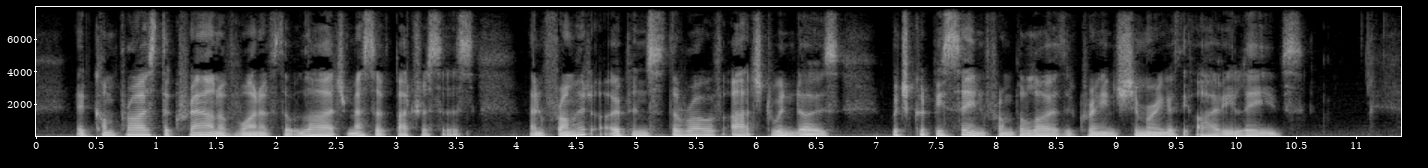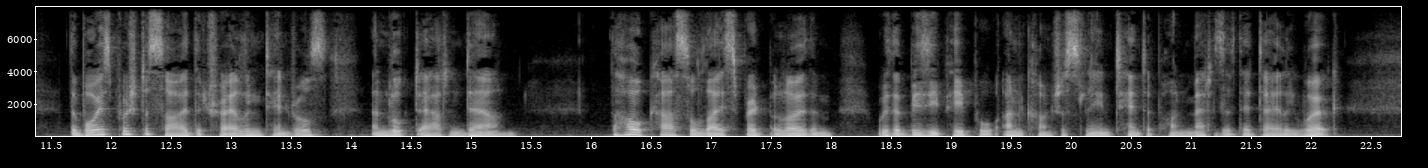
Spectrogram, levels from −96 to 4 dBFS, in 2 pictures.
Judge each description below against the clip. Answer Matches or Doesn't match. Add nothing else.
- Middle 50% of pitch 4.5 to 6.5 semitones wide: Doesn't match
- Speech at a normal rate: Matches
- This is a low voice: Matches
